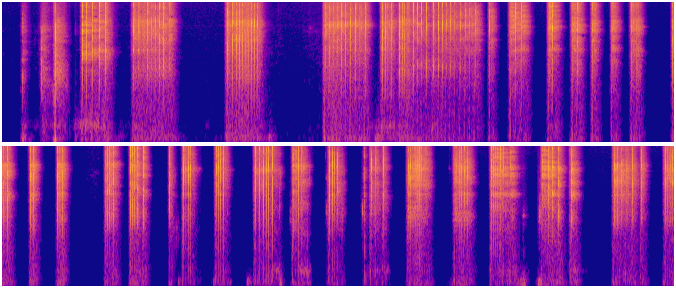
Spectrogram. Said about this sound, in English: Let's tighten up those sockets again to keep them in place.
